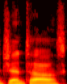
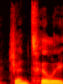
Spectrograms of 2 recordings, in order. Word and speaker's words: Gentile: Gentiles get some work I always was referred to gen gentiy because my dad and my uncle were Twins and they wanted to have different pronunciations to be separate so we took the genti they took the Gentile and then I turned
